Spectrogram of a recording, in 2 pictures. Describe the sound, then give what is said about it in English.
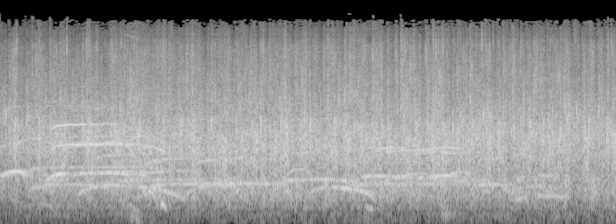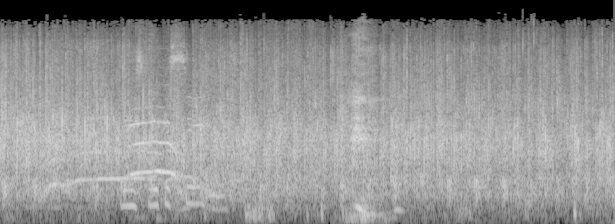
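Rapturous applause from a live audience after a film screening as a guest takes the stage: a dense, sustained wash of clapping with whoops and cheers rising over it, easing slightly toward the end. “Everyone's just seen the film, of course. I think we've got rapturous applause there.”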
